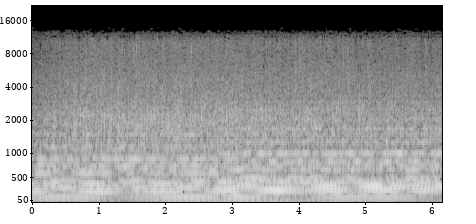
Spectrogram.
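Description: Instrumental intro of a slow pop-rock song played live: held synthesizer chords that change every second or two over a steady bass note, with a dense patter of noise like rain behind them. No singing yet.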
